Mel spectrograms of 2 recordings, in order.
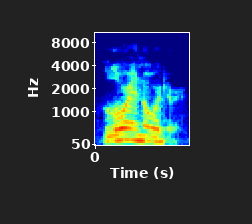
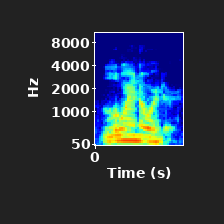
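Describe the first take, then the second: First: An r sound joins law and and. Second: An r sound joins law and and.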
